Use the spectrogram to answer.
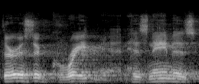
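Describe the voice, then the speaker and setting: A man's voice: mid-range voice, moderate pace, background noise, natural voice. A man voicing a confident young medical student who proclaims his ambitions with pride. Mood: proud. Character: confident, visionary young male med student. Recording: echoey hall.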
